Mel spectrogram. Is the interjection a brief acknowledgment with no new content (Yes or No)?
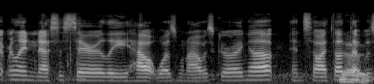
Yes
